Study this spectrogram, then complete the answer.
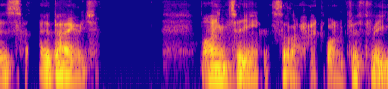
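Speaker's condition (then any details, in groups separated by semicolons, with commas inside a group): Cerebral palsy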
